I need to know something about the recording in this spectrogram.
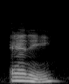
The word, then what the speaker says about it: any: me any bet both the a in any and the e in bet make the same short e sound e in terms of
